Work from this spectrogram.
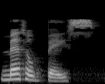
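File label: "metal-base", English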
